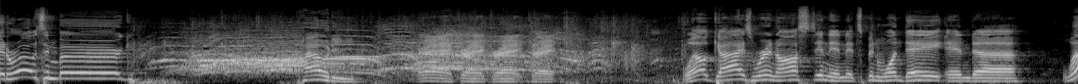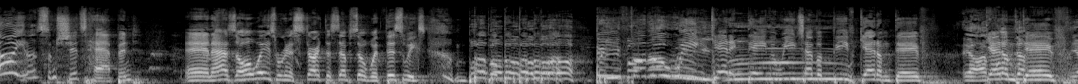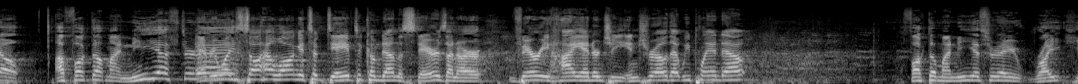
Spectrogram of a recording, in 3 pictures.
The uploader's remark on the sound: Live at SXSW. Live from Austin, Texas.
